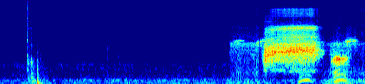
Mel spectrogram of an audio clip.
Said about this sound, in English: So now I'm going to play the barn owl sound.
